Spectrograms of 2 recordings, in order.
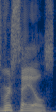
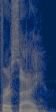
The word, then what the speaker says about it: Versailles: to someone oh yeah it's for sales do not call it versailles do not it's for sale the french one first off is versailles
